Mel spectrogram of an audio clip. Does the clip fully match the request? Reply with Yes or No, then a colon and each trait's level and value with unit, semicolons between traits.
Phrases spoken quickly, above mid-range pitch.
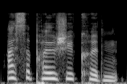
No: average, 190 wpm; high, 230 Hz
